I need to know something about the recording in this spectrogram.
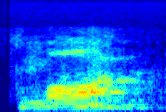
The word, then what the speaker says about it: ln: And usually the way we pronounce this lawn. Think of a lawn.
